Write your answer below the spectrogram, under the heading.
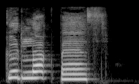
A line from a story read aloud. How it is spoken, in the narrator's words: Three of the women shouted over to her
